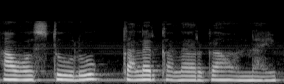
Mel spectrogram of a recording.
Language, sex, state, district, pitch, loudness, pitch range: Telugu, female, Telangana, Mahabubabad, 205 Hz, -17 LUFS, 195-215 Hz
